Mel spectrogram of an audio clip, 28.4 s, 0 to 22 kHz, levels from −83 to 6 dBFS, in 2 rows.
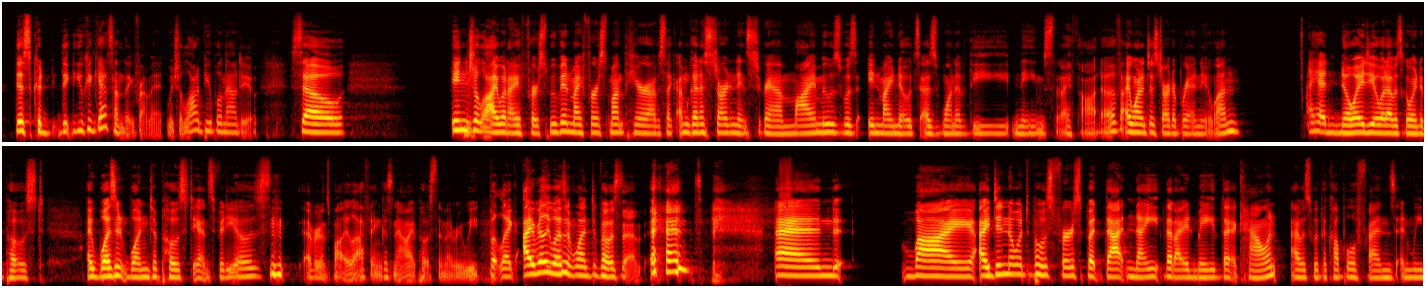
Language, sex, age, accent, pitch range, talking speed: English, female, 20-39, American, 185-235 Hz, 265 wpm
